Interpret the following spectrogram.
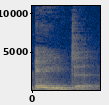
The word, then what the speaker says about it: eight: this number is number eight eight eight eight eight eight eight okay GH we didn't pronounce it okay it's a silent letter we didn't pronounce it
